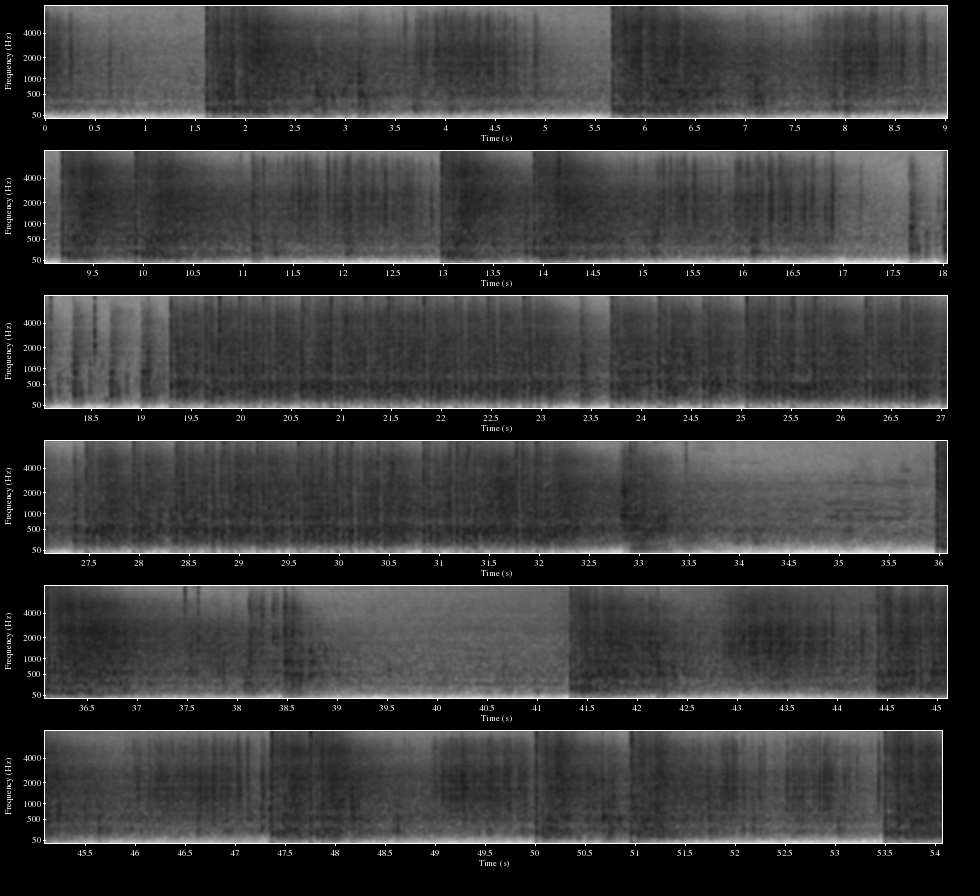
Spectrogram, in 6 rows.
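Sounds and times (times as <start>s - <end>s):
fireworks crackling: 0.0s - 54.0s
fireworks shells bursting: 36.0s - 54.0s.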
